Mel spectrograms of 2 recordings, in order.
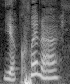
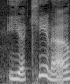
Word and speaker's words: Yaquina: melodrama so melodrama yes so Yaquina not Yukina like I thought pronunciation up for debate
